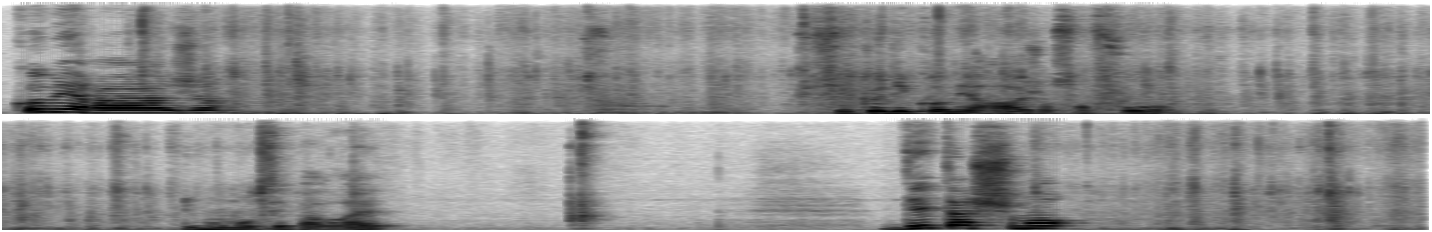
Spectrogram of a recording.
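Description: A cloth bag rustles as a hand rummages inside it.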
